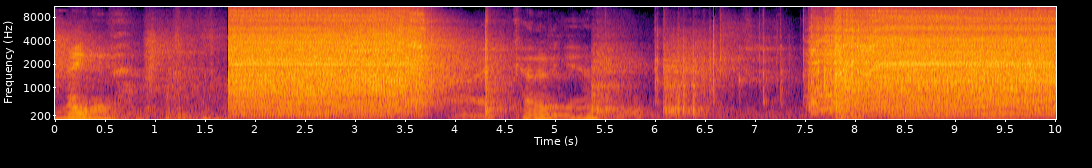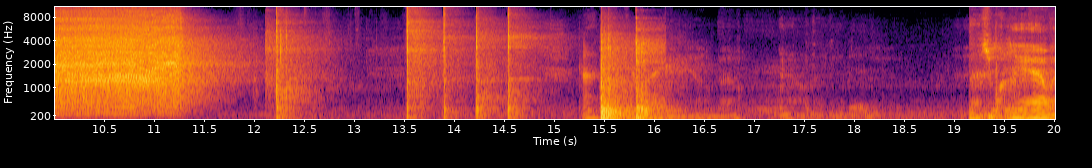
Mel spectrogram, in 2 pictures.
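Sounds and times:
reciprocating saw cutting pipe: 1.8s - 4.1s, 7.5s - 11.5s.

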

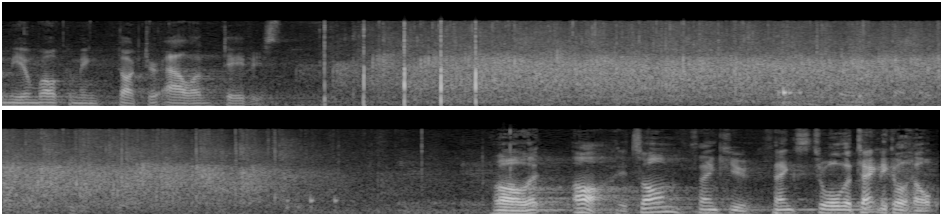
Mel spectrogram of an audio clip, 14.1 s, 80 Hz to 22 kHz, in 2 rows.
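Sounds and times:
audience applauding: 2.4s - 9.8s.

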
